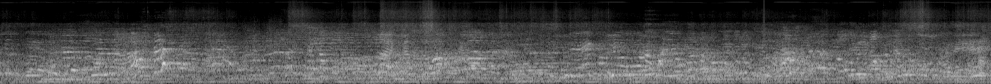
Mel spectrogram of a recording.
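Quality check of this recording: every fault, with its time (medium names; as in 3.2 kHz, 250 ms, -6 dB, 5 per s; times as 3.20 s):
2.33–2.83 s: clipped -23 dBFS
7.64 s: pop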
